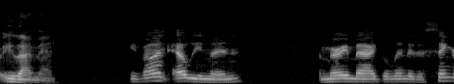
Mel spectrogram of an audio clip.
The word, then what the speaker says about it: Elliman: I think the way you pronounce it is Yvonne Elliman, or Eli Man.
